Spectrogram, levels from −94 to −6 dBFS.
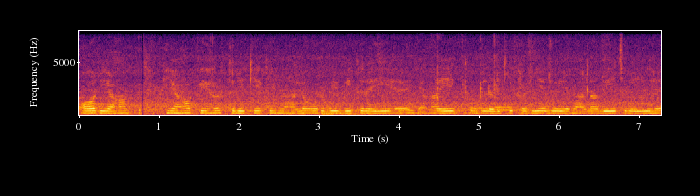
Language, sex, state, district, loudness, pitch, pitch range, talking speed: Hindi, female, Rajasthan, Bikaner, -19 LUFS, 205 Hz, 200-215 Hz, 215 wpm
